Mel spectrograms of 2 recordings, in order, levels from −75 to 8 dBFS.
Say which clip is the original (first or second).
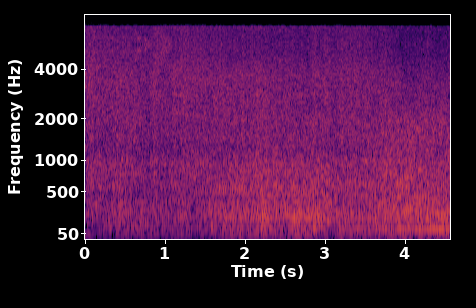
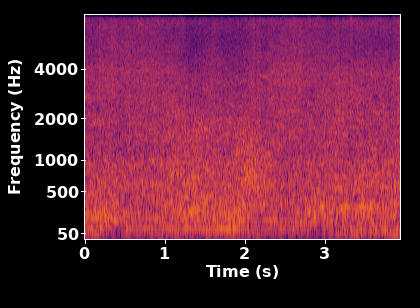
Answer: first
